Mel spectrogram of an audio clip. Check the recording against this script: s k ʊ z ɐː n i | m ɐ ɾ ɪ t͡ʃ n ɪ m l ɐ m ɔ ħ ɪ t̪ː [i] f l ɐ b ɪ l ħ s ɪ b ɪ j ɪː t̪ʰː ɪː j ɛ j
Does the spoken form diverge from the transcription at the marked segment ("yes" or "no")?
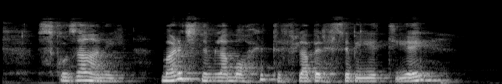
yes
